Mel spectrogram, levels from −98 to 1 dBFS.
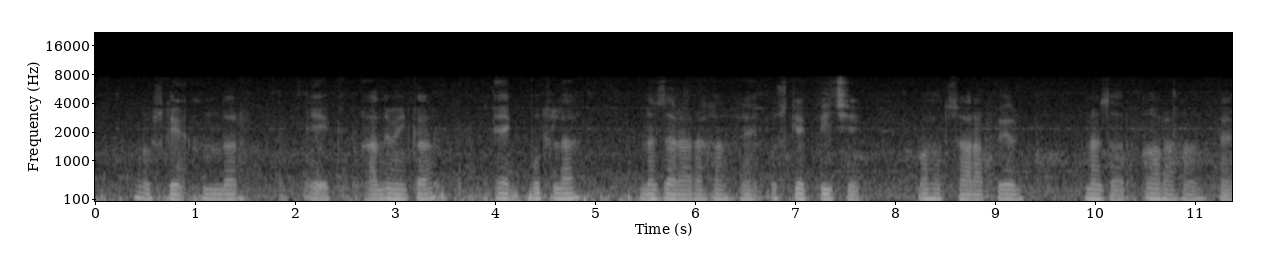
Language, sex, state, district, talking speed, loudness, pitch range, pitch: Hindi, male, Bihar, Madhepura, 105 wpm, -43 LUFS, 105-115 Hz, 110 Hz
